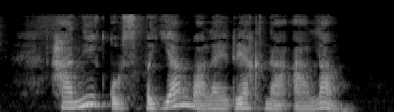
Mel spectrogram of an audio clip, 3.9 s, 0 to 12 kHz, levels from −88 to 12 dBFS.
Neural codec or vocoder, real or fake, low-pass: none; real; 7.2 kHz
